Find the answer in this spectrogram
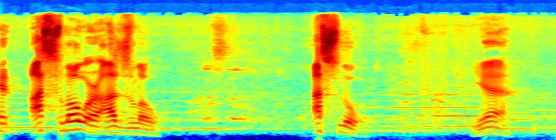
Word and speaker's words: Oslo: Oslo or Oslo?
